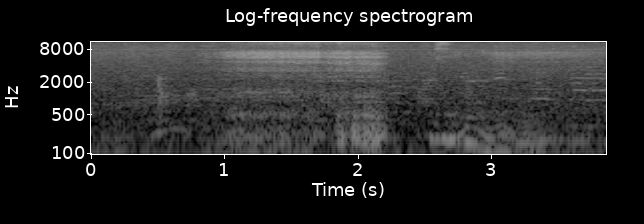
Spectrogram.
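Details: Loud snoring from a sleeping puppy, heard from the lounge: short, low, snuffling snores with faint background sound.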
